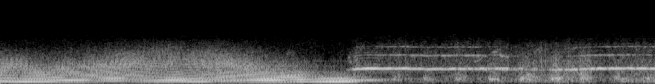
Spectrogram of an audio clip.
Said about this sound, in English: Prearranged, the engine came into view moving slowly.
